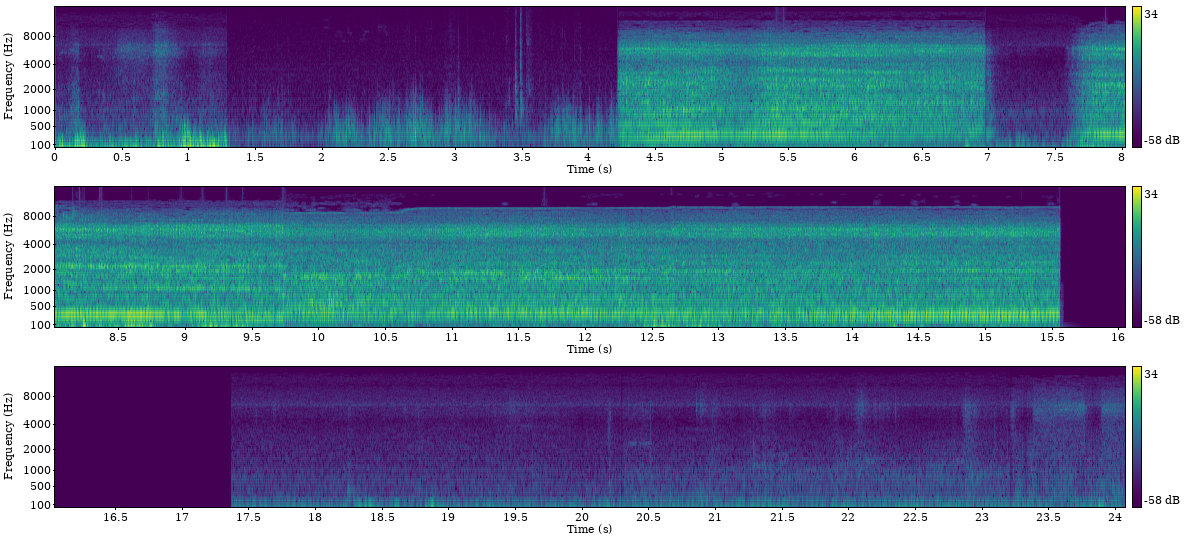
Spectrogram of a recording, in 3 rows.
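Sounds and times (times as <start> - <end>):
electric power tool running: 4.2 - 15.6.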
